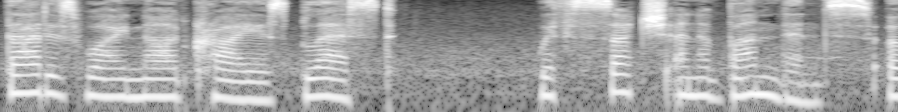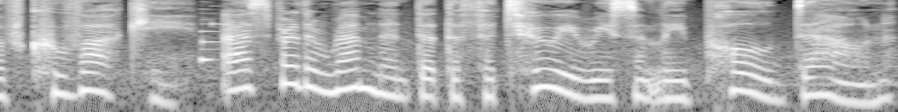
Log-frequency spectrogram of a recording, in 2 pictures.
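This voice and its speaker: A woman acts a gentle priestess of a moon goddess in a fantasy game. She speaks very slowly and formally, solemn and modest, with faint music behind her. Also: medium pitch, close to an everyday voice. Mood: solemn, reverent. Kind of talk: video game storytelling dialogue.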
